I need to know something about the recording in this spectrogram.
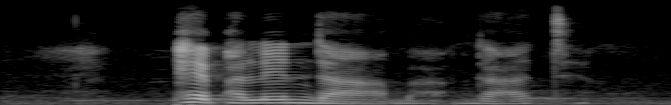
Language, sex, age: Xhosa, female, 26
